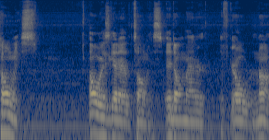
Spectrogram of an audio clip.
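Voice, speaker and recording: A man with an American accent at a medium pitch, long and frequent pauses, fairly even intonation, big swings in loudness, and audible room echo. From US South, Mississippi. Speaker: home cook, video host. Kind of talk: cooking tutorial. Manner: slow; casual.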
